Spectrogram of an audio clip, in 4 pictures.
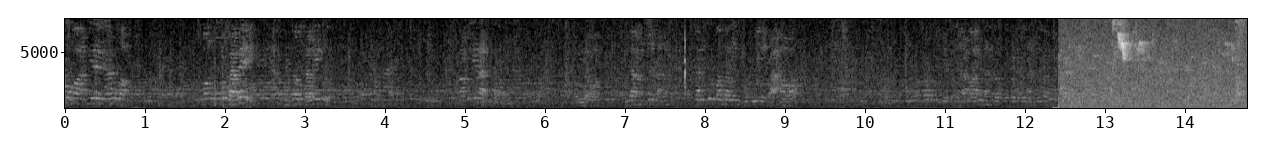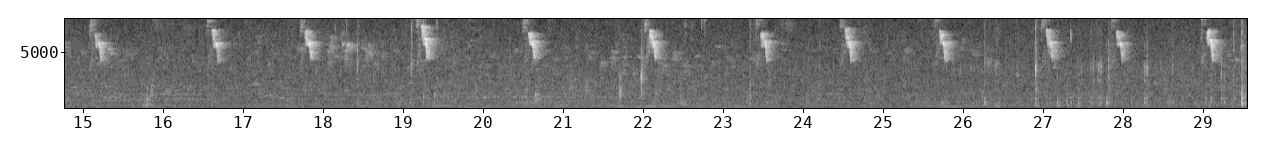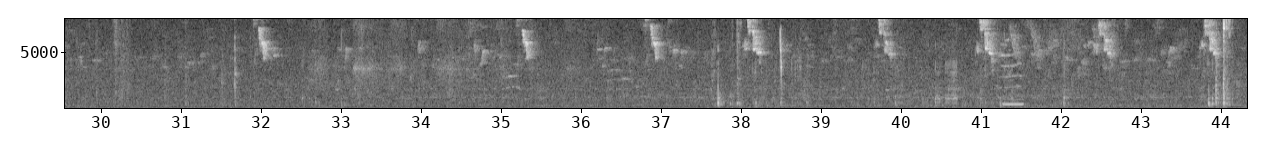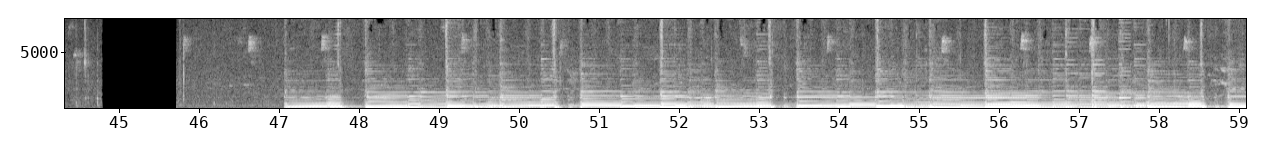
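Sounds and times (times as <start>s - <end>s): faint background hiss: 0.0s - 44.8s, 45.8s - 59.0s
bird chirping: 12.4s - 44.7s, 45.8s - 59.0s.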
